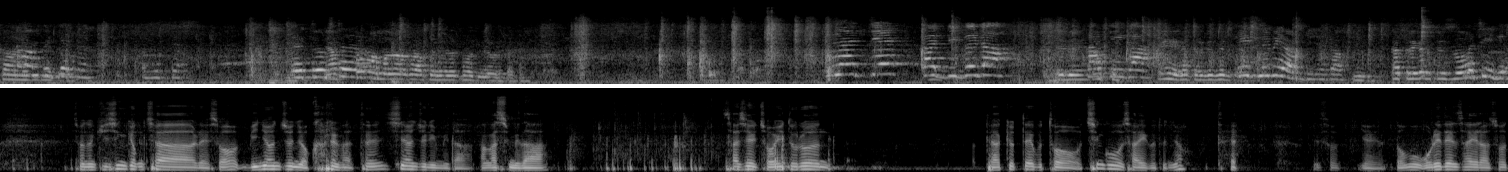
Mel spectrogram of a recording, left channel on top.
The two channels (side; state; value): both; different; correlation 0.00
